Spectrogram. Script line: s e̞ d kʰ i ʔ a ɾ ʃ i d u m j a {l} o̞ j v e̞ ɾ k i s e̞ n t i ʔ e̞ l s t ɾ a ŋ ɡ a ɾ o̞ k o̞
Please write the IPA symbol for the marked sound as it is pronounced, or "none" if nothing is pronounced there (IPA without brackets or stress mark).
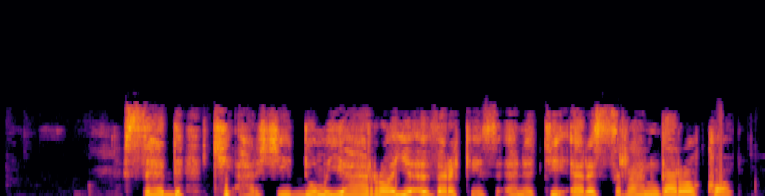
ɾ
